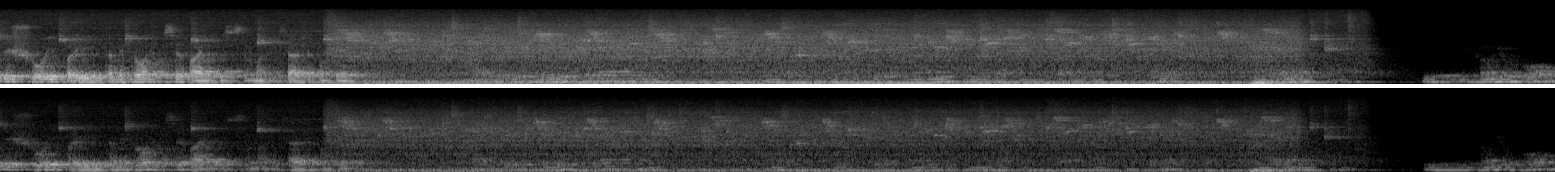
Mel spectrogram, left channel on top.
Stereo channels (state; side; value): quieter; right; 8.3 dB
